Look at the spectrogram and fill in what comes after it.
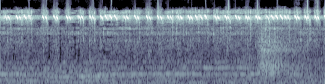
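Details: Clear cricket chirping used as song material for a white-rumped shama: a continuous run of high, sharp pulses repeating quickly and evenly, with a soft low rumble and a brief faint noise near the end.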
